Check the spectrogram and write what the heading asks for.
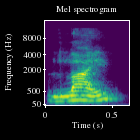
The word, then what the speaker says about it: light: let's get back light you pronounce this light without the G and the h sound so it's just light This is heavy This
